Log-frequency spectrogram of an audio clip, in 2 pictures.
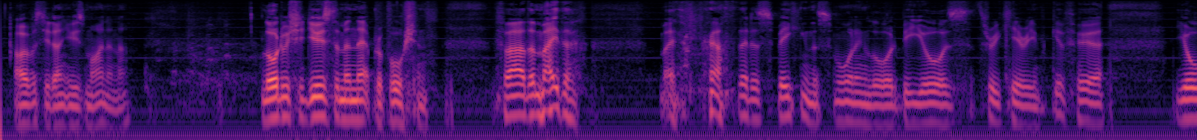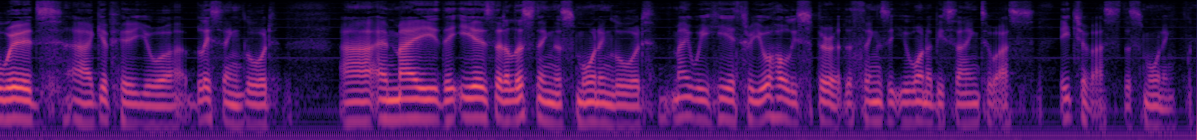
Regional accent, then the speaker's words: Upper Hutt, Wellington, New Zealand; I'm from Upper Hutt

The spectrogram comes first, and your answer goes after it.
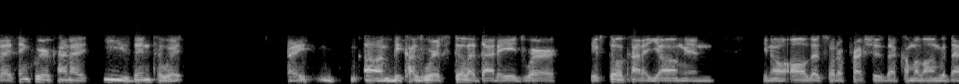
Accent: Toronto, Ontario, Canada; also born or lived in Brantford, Ontario; the bulk of my years were in Malvern. So we grew up in Scarborough.

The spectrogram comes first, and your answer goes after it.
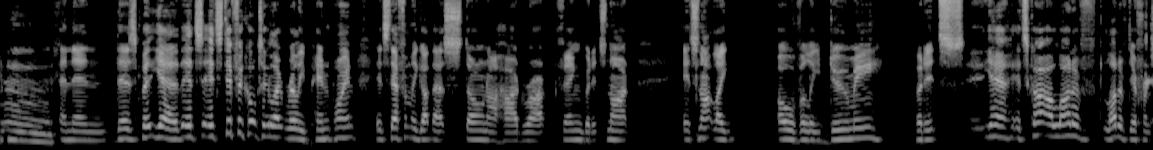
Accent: England, United Kingdom; moved away; I'm actually from England originally

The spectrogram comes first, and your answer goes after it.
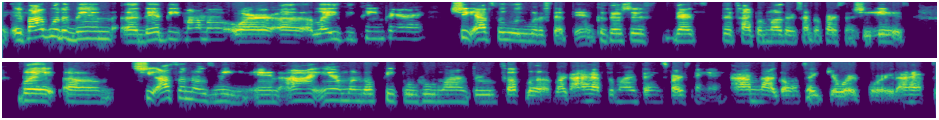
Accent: California, United States; moved away; Like I said, I'm not from here. I'm from California. We moved here.

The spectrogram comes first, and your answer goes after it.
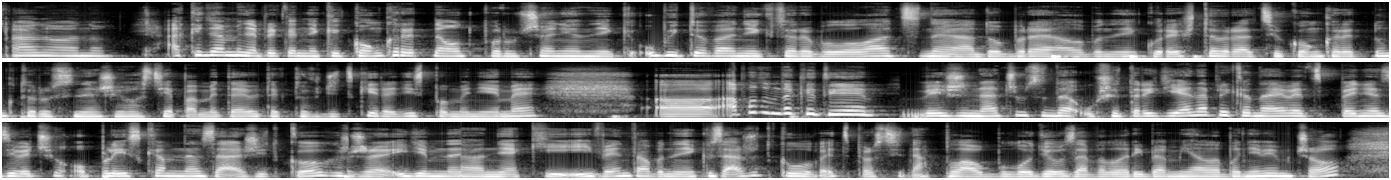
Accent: Slovakia; now in Dubai, United Arab Emirates; nie som až tak často teda doma na Slovensku

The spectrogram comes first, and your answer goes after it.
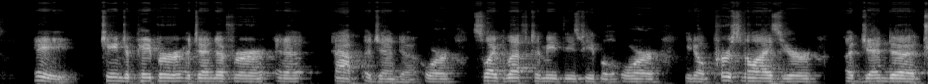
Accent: United States; accent: drawly American; now in Minneapolis, United States; my drawly American accent.

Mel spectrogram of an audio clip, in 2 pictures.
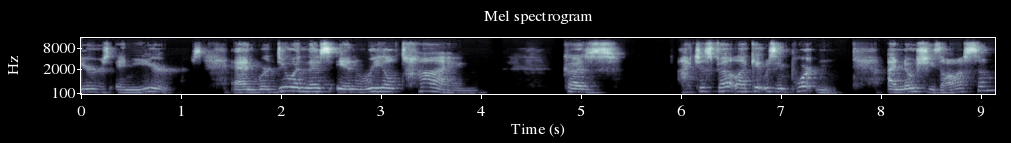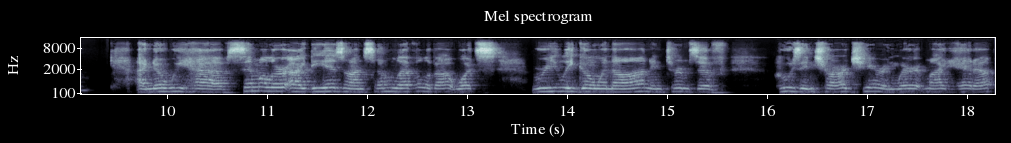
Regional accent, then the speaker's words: Washington, United States; also born or lived in Seattle; now in Sarasota, United States; we're both from Washington originally

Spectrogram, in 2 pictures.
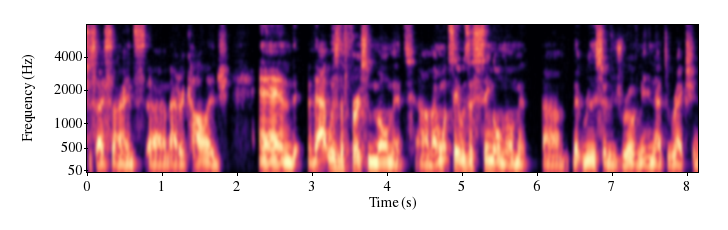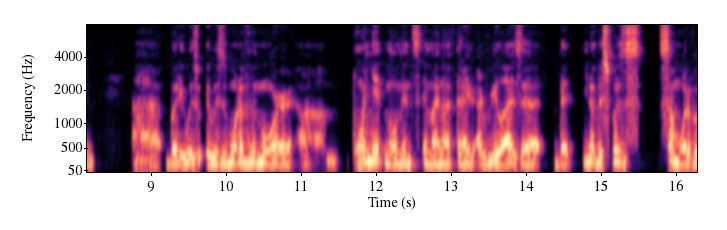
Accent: New York City, New York, United States; also born or lived in Long Island; I spent much of my formative years in the Brooklyn and Long Island area.

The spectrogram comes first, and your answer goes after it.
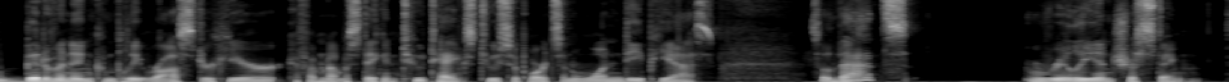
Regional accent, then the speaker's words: Canada; As a Canadian

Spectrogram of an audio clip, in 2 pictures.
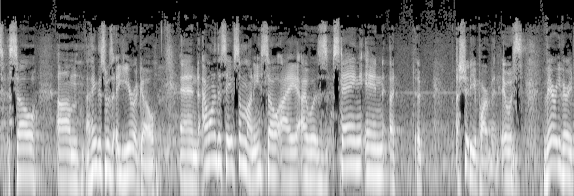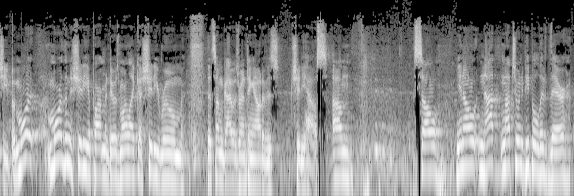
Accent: Midwest, United States; I was raised in the Midwest

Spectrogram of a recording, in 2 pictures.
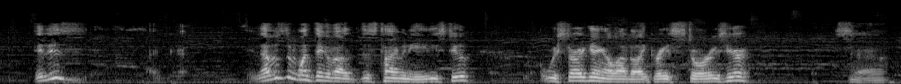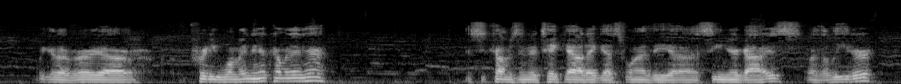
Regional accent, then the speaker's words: New York, United States; my hometown Knicks.

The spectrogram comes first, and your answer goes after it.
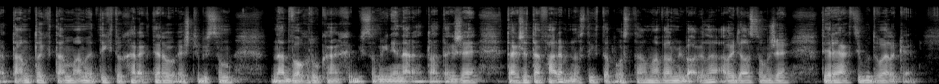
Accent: Slovakia; sme Slováci

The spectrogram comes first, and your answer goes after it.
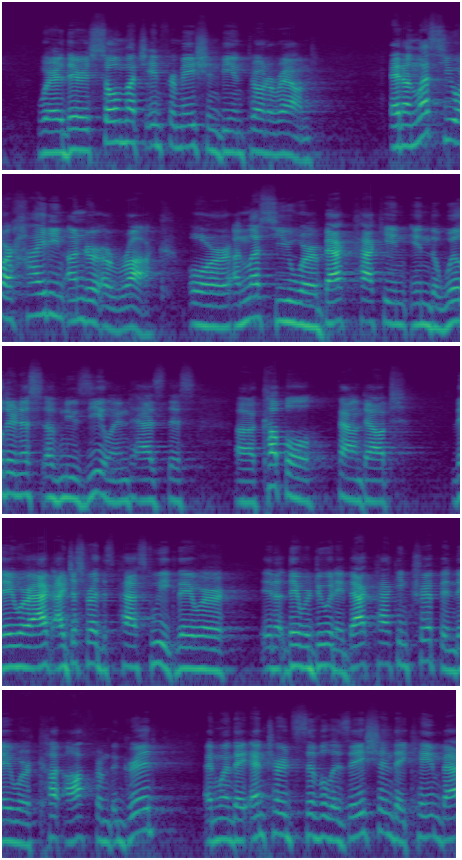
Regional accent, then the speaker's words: Oregon, United States; growing up on the West Coast, growing up in Oregon

